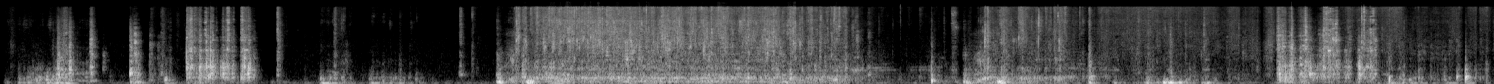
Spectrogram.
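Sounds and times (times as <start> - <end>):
dishes clattering in a sink: 0.8 - 2.6, 12.8 - 14.0
water running into a sink: 5.0 - 8.9, 9.7 - 11.3.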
